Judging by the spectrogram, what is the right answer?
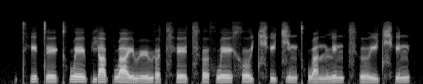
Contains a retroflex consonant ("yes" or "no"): yes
